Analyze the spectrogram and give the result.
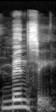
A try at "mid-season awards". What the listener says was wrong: You've said it multiple times. I'm like, why are you calling it? Mid-season awards. But you keep saying it so quick, it sounds like Mincy Awards. Mid-season. Enunciate.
